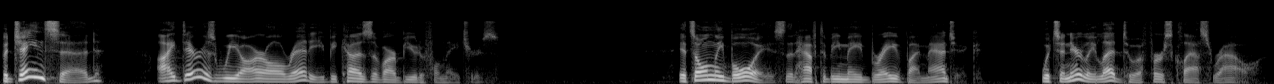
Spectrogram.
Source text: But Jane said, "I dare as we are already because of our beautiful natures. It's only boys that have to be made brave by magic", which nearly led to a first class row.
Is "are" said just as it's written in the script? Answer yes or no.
yes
